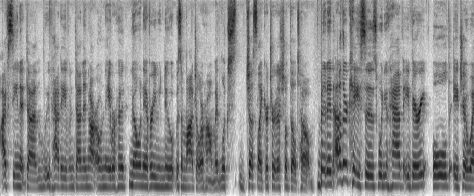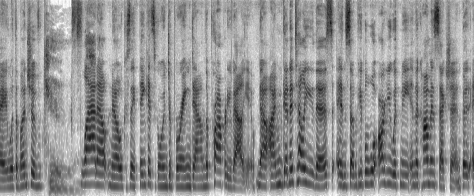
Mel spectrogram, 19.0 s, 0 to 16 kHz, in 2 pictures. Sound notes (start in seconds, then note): 10.5 distorted Voiceover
